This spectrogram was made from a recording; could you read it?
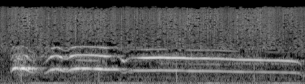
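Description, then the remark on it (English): An old Shanghai rooster crows once at dawn in a yard, a loud, long drawn-out call that starts with a few short breaks, then holds a steady tone before trailing off, with no other sounds around it. “The break of dawn is announced by an old Shanghai rooster who wakes the other denizens of the yard with his”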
